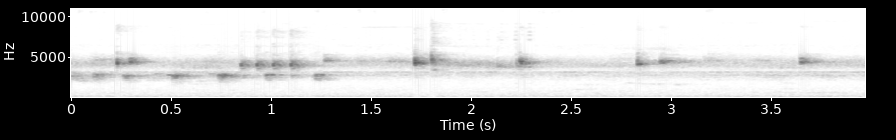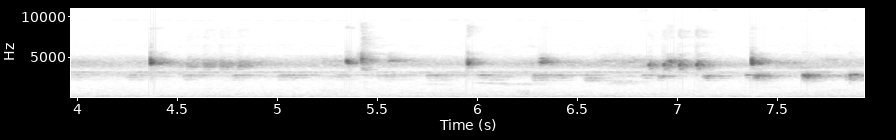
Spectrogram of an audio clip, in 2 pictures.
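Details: High, shimmering insect drone from a cicada in the forest at evening, broken by clusters of rapid ticking, rasping pulses that come in irregular bursts over a steady buzzing bed.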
